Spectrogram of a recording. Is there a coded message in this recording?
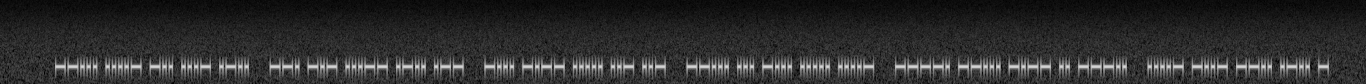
Yes: Morse code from 0.5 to 13.3 s, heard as a keyed tone, machine-sent, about 38 wpm, 830 Hz. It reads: 74DVL GK3LW BY5UU 7SB54 97YI8 4XZLT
